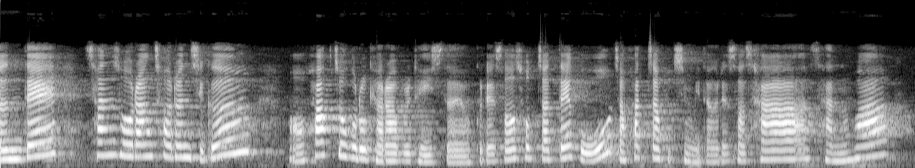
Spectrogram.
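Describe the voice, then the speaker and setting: A woman's voice: a little high, a bit bright. A woman science teacher giving a recorded lesson, explaining step by step with many filler sounds. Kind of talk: recorded classroom lecture. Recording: dull, echoey sound with long reverb.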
